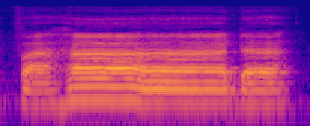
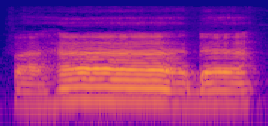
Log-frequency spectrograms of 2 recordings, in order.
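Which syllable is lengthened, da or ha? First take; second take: ha; ha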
